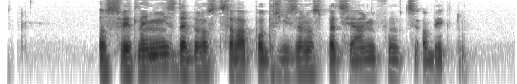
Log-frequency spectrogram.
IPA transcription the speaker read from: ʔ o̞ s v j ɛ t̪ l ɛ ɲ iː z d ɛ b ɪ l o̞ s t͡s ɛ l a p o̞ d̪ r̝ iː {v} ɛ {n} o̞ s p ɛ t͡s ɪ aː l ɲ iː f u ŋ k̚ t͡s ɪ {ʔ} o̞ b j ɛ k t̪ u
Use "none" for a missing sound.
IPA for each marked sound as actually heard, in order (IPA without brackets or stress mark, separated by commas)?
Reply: z, n, ʔ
